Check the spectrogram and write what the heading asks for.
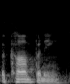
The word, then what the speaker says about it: accompanying: it's a company exactly which symbol is the stress one the second the second one how many syllables can you find in this word four four perfect excellent great answers accompanying now in the second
